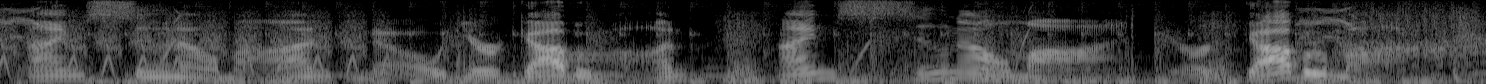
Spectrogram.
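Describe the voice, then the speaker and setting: A put-on character voice at low-to-middle pitch moves at a very slow pace over clear music in the background. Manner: silly, repeating, bickering.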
